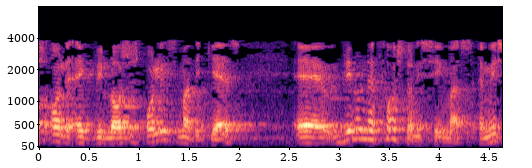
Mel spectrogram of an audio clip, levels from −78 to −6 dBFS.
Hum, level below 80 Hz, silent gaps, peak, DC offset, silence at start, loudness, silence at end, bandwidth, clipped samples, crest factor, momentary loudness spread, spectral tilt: none; -64 dBFS; none; 0 dBFS; under 0.1%; 0 s; -18 LUFS; 0 s; 4 kHz; under 0.1%; 18 dB; 9 LU; -10.5 dB/octave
